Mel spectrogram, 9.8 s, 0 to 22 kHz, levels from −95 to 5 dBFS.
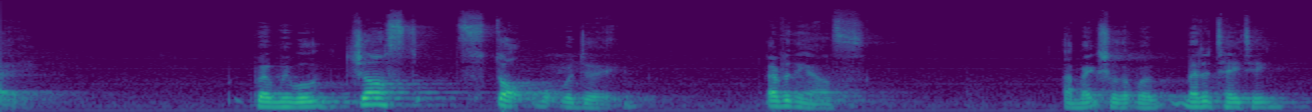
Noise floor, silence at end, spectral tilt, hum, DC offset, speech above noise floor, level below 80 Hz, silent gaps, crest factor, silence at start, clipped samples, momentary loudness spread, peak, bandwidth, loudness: -73 dBFS; 0.2 s; -5.5 dB/octave; none; under 0.1%; 34 dB; -76 dBFS; none; 22 dB; 0 s; under 0.1%; 18 LU; -18 dBFS; 15 kHz; -39 LUFS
